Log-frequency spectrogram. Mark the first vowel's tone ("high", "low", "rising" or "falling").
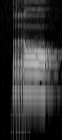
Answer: high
